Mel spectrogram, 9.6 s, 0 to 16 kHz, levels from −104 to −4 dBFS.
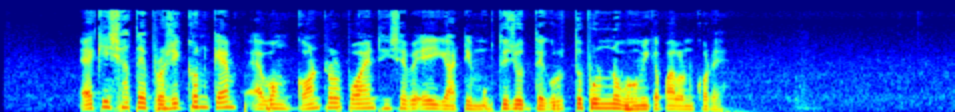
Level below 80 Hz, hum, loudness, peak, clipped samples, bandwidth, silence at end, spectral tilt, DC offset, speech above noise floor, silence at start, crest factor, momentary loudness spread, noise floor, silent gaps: -56 dBFS; none; -28 LUFS; -12 dBFS; under 0.1%; 11.5 kHz; 2.3 s; -6.5 dB/octave; under 0.1%; 46 dB; 0.8 s; 18 dB; 7 LU; -73 dBFS; none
